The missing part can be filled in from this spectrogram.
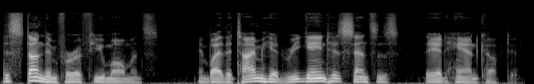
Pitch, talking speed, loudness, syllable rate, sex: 105 Hz, 225 wpm, -19 LUFS, 5.8 syllables/s, male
